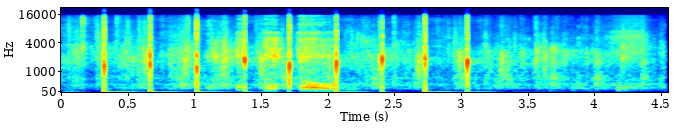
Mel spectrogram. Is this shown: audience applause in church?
yes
